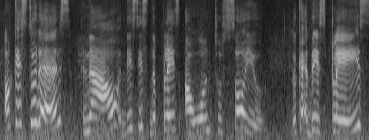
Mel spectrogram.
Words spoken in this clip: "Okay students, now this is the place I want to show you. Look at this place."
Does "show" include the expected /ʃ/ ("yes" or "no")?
no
